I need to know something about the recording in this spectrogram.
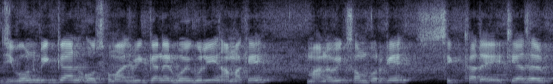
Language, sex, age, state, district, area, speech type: Bengali, male, 45-60, West Bengal, Jhargram, rural, spontaneous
